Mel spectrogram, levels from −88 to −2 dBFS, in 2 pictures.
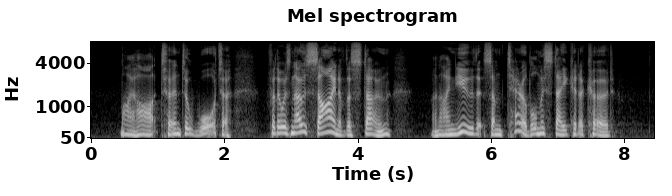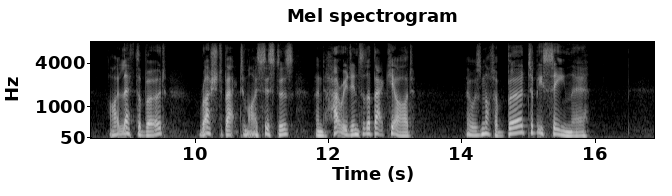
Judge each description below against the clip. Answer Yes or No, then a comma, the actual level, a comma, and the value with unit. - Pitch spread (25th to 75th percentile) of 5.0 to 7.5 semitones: Yes, wide, 5.5 semitones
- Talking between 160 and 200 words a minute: Yes, average, 165 wpm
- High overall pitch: No, medium, 145 Hz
